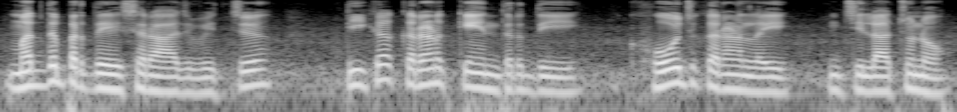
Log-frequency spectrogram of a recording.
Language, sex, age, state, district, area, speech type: Punjabi, male, 18-30, Punjab, Rupnagar, urban, read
